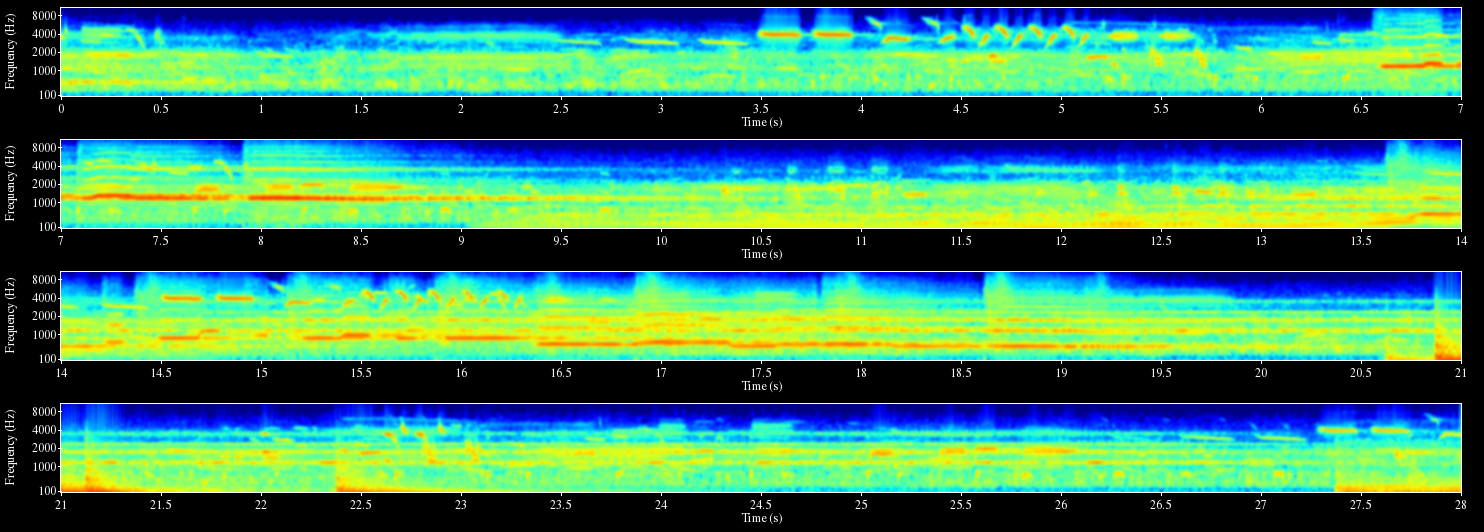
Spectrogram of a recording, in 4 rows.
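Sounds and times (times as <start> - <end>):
birds chirping and singing: 0.0 - 28.0
low sustained music chords: 6.2 - 28.0
soft background music: 6.6 - 28.0.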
